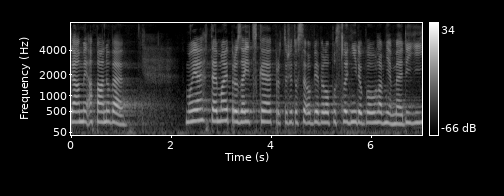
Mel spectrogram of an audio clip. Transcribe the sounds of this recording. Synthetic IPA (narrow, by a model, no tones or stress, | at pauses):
daːmɪʔapaːno̞vɛː | mo̞jɛt̪ɛːmajɛpɾo̞zajɪt͡skɛːpɾo̞t̪o̞ʒɛt̪o̞sɛo̞bjɛvɪlo̞po̞slɛdɲiːdo̞bo̞wɦlavɲɛvmɛːdɪjiː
